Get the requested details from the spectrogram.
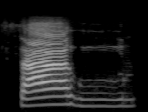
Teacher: सा दो अलिफ के बराबर लंबा, दो काउंट के बराबर लंबा होगा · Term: मद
